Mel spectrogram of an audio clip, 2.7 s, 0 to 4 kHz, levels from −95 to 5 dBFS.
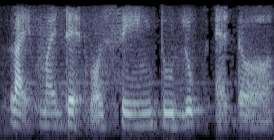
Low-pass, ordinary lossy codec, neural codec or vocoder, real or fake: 3.6 kHz; AAC, 16 kbps; codec, 24 kHz, 0.9 kbps, WavTokenizer, medium speech release version 2; fake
